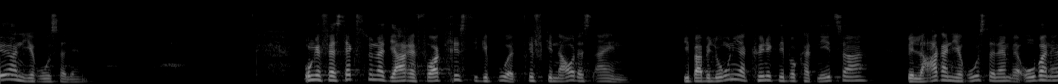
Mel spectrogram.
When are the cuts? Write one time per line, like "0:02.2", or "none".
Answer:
0:06.6

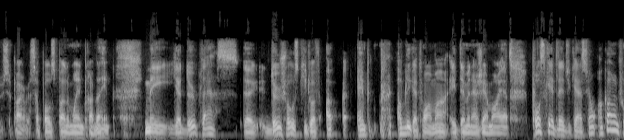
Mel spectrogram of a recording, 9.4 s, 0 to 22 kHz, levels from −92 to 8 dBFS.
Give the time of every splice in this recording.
none

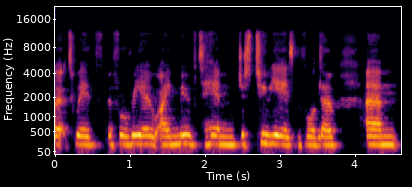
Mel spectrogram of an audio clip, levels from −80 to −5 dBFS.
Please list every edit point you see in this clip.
0:03.5

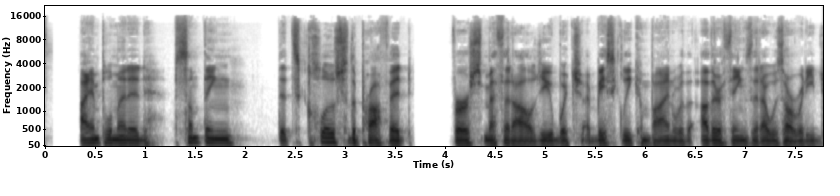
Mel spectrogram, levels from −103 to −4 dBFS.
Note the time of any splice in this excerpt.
none

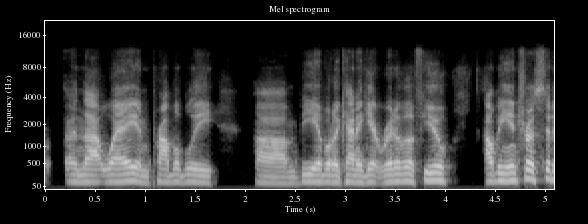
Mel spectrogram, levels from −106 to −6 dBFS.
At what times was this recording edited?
none

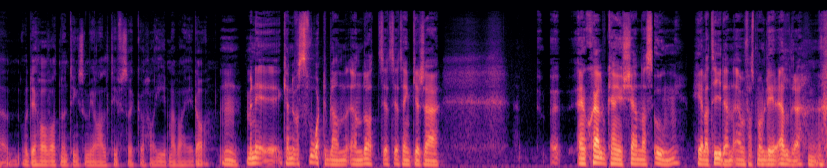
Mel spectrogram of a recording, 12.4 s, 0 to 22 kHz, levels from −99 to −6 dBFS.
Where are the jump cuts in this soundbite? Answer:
0:03.6
0:05.8
0:09.8
0:10.3

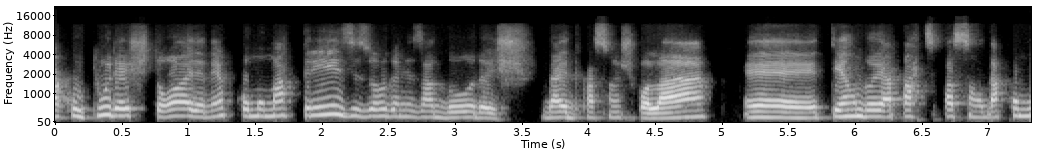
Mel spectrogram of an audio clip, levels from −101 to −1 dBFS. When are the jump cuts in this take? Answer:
0:05.0

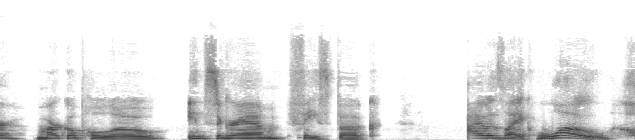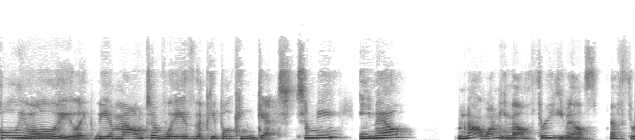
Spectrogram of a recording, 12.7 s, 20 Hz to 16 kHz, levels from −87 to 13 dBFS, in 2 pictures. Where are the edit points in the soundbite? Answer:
none

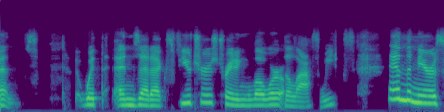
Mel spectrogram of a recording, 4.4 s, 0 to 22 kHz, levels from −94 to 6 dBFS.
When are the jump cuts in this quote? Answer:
0:01.1
0:02.8
0:03.2

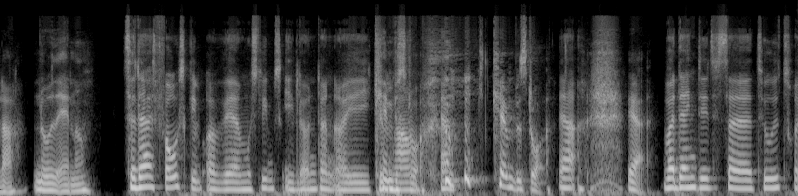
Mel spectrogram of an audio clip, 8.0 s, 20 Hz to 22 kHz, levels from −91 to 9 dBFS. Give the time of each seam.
0:01.0
0:01.5
0:02.0
0:02.8
0:07.0

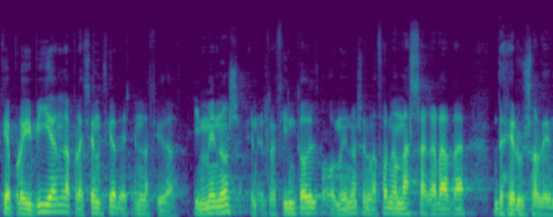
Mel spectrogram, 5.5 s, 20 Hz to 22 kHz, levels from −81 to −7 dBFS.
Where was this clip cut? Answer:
0:01.3
0:01.9
0:02.6
0:03.2

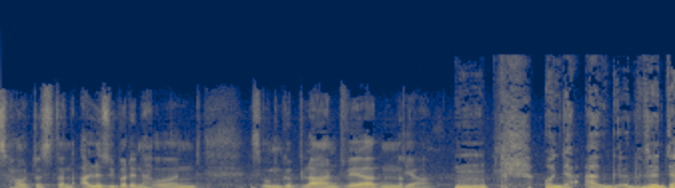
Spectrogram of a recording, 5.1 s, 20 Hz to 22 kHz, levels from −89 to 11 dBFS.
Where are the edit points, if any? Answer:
0:01.1
0:02.0
0:03.0

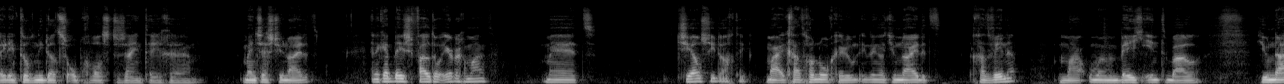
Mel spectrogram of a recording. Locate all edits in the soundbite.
0:07.6

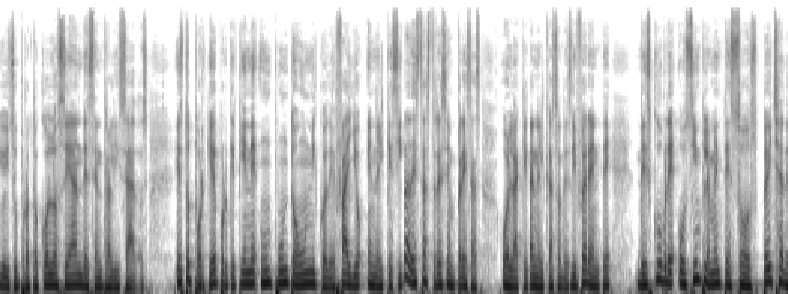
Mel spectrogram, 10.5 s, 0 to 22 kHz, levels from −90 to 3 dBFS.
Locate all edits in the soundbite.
0:05.4
0:07.1
0:07.6

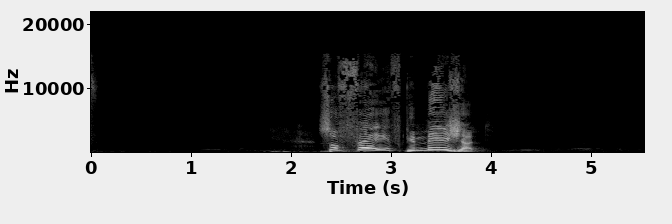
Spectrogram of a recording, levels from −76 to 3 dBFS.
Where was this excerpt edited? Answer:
0:03.1

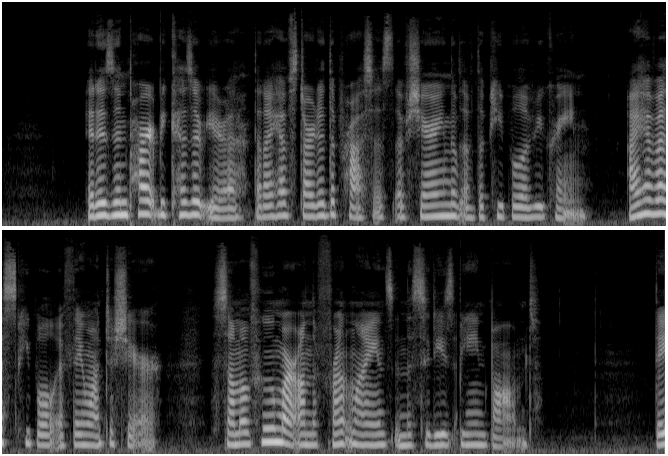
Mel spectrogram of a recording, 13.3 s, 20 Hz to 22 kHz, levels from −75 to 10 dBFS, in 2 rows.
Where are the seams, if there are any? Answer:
0:04.6
0:06.1
0:06.8
0:11.2

